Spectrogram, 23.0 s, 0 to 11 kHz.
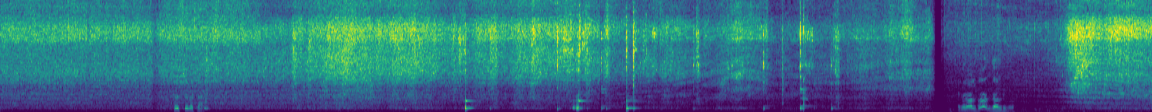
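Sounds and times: food sizzling in hot oil: 0.0s - 23.0s
metal spatula scraping a wok: 5.8s - 18.7s, 21.1s - 23.0s.

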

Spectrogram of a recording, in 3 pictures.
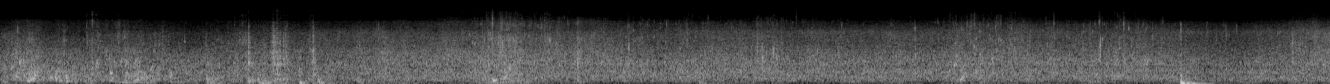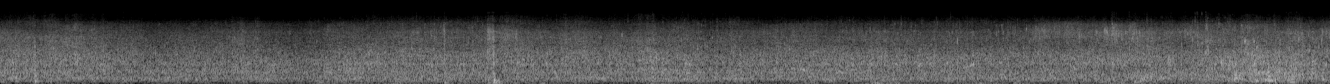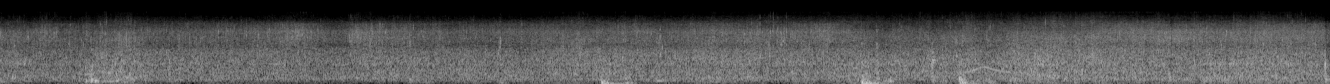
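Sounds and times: paddle blades splashing: 0.0s - 39.9s
river water rushing and splashing: 0.0s - 39.9s
dull knocks: 11.8s - 12.2s, 32.4s - 33.4s, 34.9s - 36.7s.

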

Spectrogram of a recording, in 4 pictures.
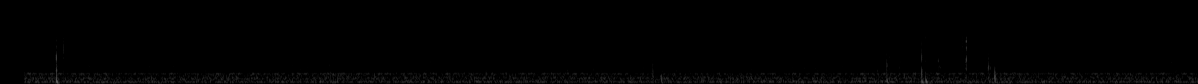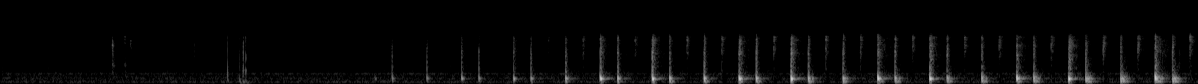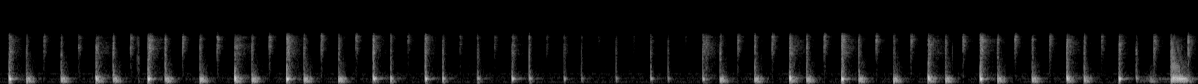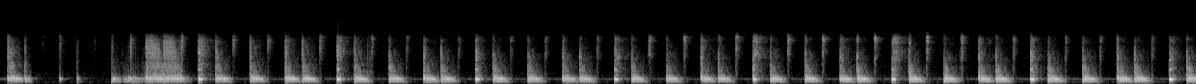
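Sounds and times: faint steady hum: 0.2s - 47.9s
dense distorted buzz: 15.7s - 47.9s
distorted bass drum sequence: 15.8s - 47.9s.

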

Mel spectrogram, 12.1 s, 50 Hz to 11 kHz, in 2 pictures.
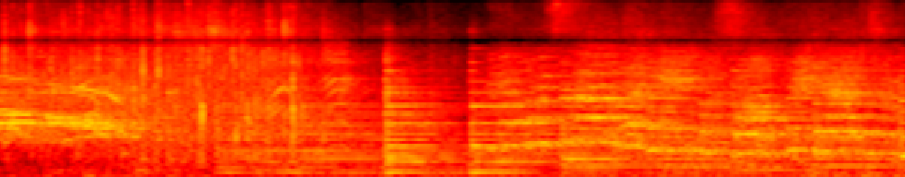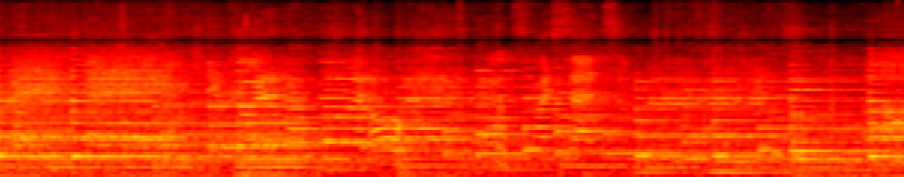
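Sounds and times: children's chorus singing: 3.2s - 8.0s, 11.8s - 12.0s.

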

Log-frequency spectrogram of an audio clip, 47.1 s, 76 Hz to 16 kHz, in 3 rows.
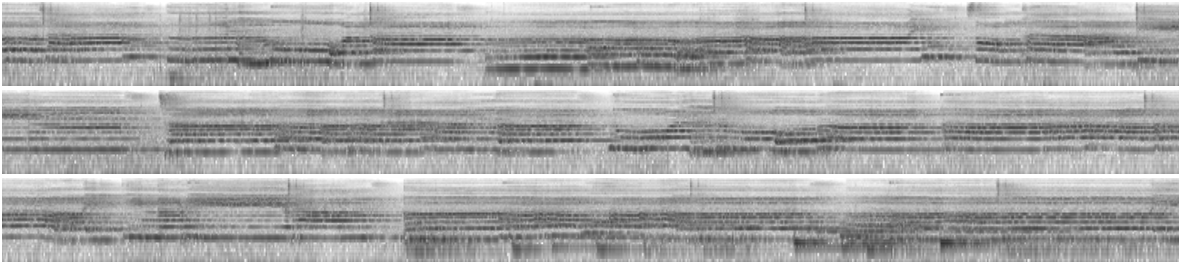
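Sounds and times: woman singing ornamented notes: 0.0s - 47.0s
instrumental accompaniment: 36.2s - 47.0s.

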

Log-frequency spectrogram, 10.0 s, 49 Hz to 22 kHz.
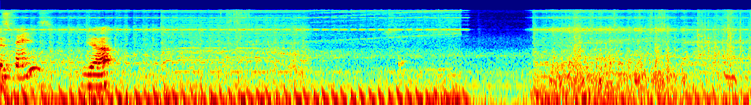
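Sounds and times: fast low pulse: 0.0s - 6.3s
steady high tone: 0.0s - 6.3s.

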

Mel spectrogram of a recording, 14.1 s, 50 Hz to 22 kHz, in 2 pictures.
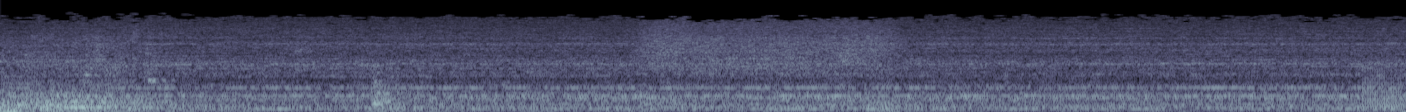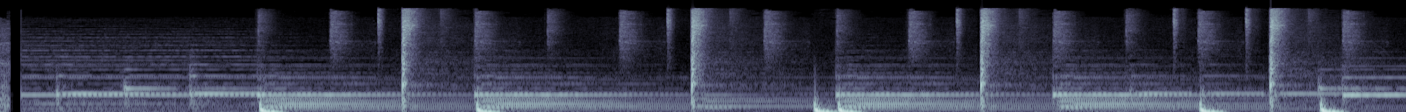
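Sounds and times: toilet cistern refilling: 0.0s - 4.5s
soft music: 7.2s - 14.0s.

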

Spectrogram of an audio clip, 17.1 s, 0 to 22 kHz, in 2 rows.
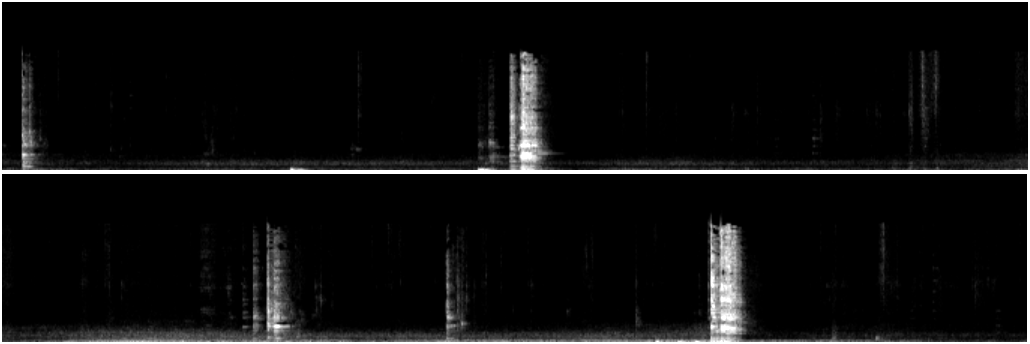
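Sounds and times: metal spoon clinking on dishes: 10.5s - 11.3s, 14.4s - 14.8s.

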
